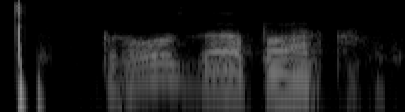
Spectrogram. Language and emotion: Russian, neutral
